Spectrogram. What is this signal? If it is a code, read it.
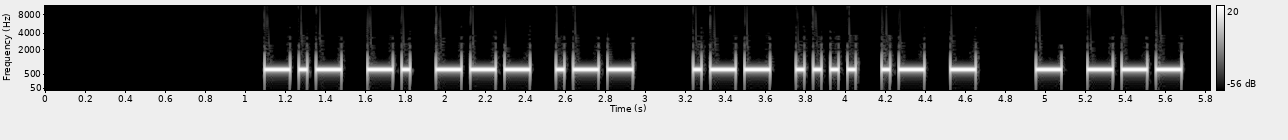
Morse code, heard as a keyed tone, about 28 wpm, 700 Hz. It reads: KNOW WHAT TO
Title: Sets of 5 Words 28wpm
